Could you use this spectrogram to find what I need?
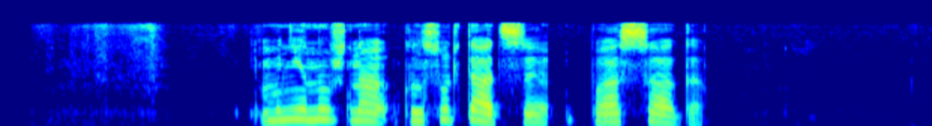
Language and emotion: Russian, neutral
